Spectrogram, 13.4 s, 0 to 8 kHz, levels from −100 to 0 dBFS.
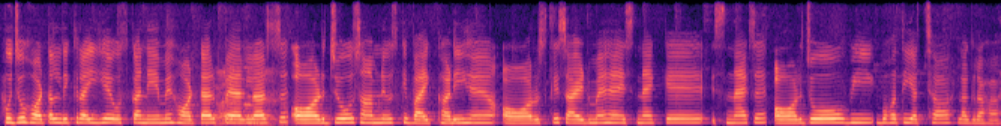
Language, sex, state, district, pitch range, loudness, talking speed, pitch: Hindi, female, Maharashtra, Aurangabad, 235-250 Hz, -19 LUFS, 160 wpm, 245 Hz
